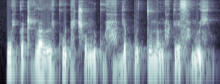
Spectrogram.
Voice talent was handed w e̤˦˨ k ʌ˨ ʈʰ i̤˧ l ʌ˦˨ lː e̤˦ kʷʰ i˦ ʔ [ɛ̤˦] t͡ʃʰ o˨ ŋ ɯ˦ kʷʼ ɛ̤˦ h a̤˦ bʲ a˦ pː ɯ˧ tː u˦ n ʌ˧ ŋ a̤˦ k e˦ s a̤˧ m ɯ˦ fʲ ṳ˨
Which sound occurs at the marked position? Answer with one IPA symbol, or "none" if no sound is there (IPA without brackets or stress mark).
ɛ̤˦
